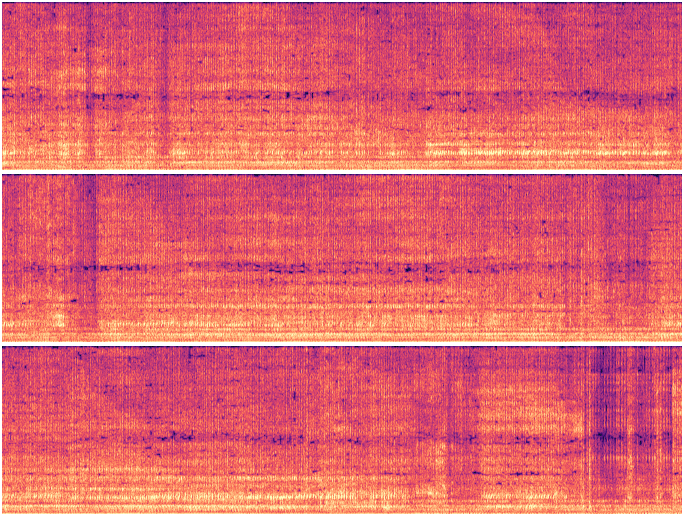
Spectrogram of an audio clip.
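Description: Scroll saw running steadily, its fine blade cutting an internal cut through two stacked layers of wood.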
